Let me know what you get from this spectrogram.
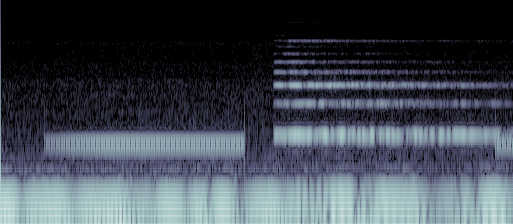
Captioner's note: cellphone ringing; mysterious music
